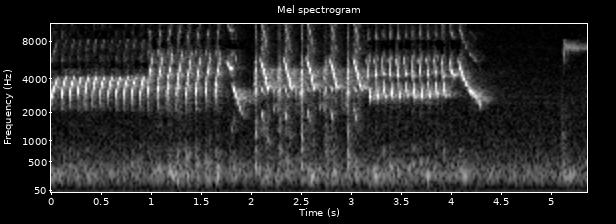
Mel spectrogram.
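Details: From an old cassette, a trained nightingale gives Oued El Alleug style song: a long, steady trill of identical notes, sharp clicking strokes, a second trill sliding down at its end, then a high pure whistle.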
